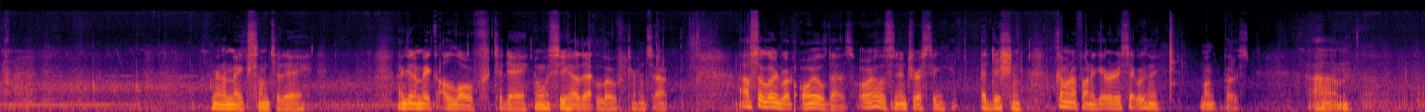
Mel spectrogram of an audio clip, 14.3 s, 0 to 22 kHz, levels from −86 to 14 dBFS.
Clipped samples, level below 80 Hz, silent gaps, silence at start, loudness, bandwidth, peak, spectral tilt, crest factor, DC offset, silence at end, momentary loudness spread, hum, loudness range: under 0.1%; -40 dBFS; none; 0 s; -18 LUFS; 15.5 kHz; 0 dBFS; -6.5 dB/octave; 18 dB; under 0.1%; 0 s; 18 LU; none; 3 LU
